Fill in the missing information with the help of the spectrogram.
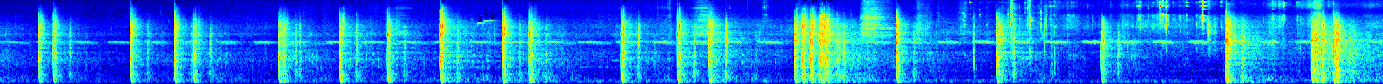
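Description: Aerial fireworks shells bursting in a long series of sharp bangs, irregularly spaced, with a dense flurry of reports about ten seconds in and a few heavier bangs near the end.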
